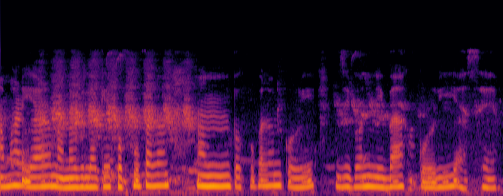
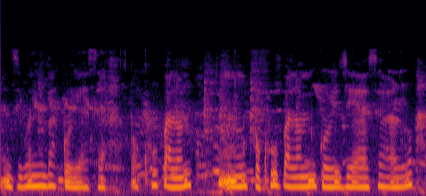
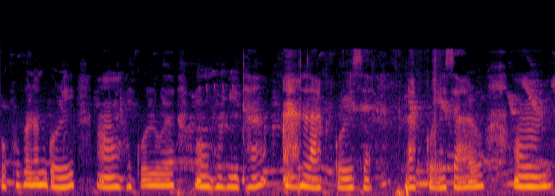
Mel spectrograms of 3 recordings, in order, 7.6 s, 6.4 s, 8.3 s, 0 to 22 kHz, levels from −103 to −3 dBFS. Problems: none marked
